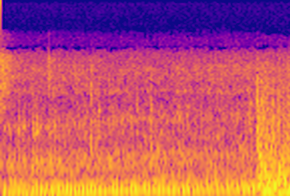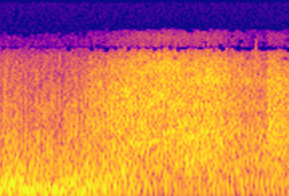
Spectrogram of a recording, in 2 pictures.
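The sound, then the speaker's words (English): A steady low engine drone runs until a wrecking ball slams into a house midway, bursting into a loud, broad crash and a sustained rumble of breaking material that slowly settles. No one speaks. “How did you know I heard it when the ball hit the house?”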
